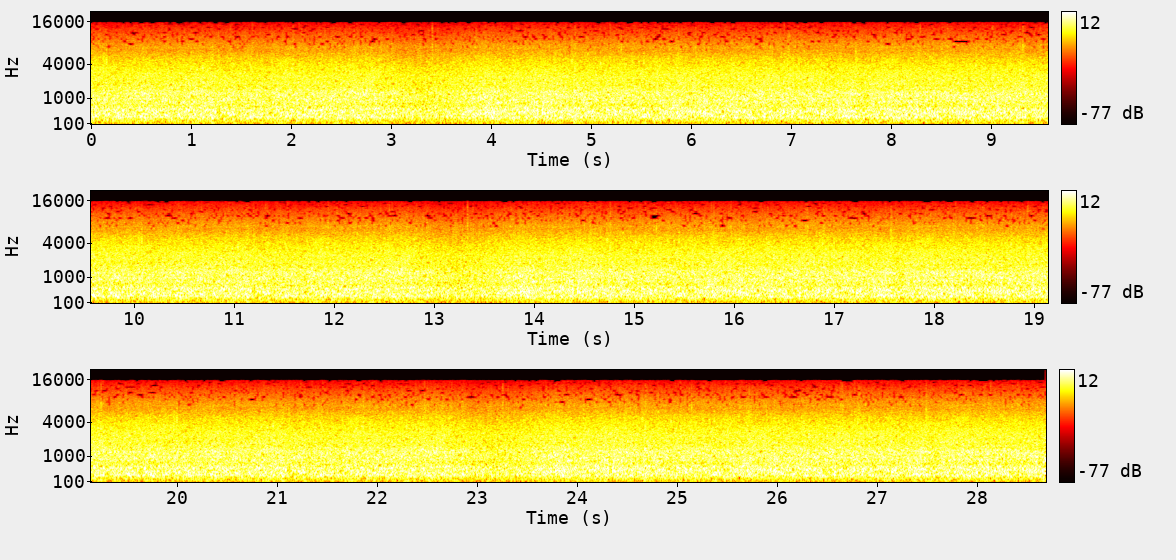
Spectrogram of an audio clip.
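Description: Steady heavy rain, a dense even hiss with no single drops standing out, dipping slightly in level about every ten seconds.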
